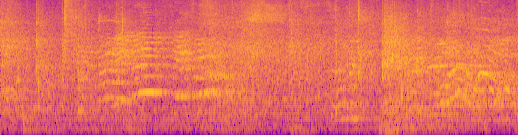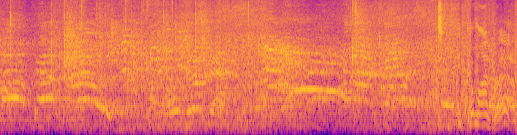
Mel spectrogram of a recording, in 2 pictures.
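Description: Hockey sticks slap a puck with sharp clacks.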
